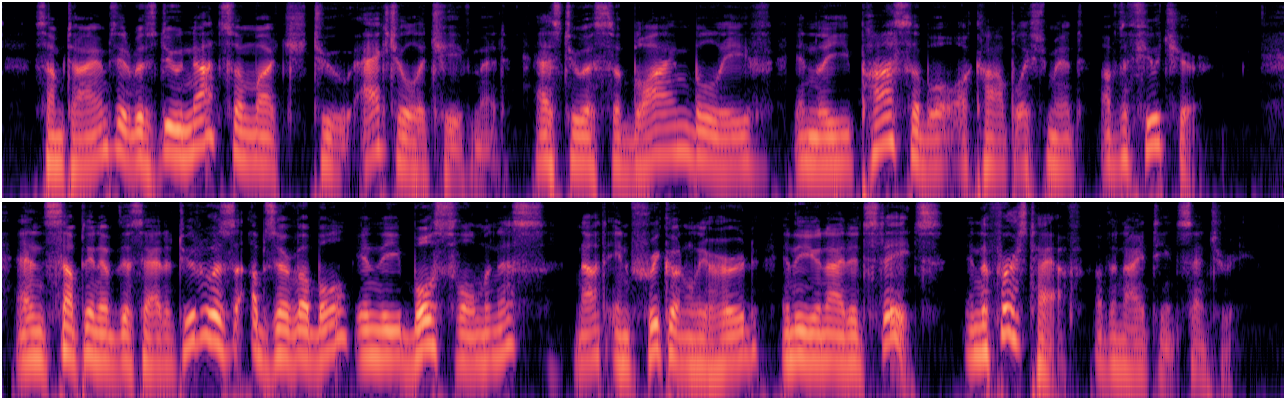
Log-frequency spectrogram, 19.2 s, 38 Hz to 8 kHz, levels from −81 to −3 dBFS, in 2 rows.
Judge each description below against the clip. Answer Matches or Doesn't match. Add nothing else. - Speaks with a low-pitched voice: Matches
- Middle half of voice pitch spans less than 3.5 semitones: Doesn't match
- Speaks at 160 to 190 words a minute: Doesn't match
